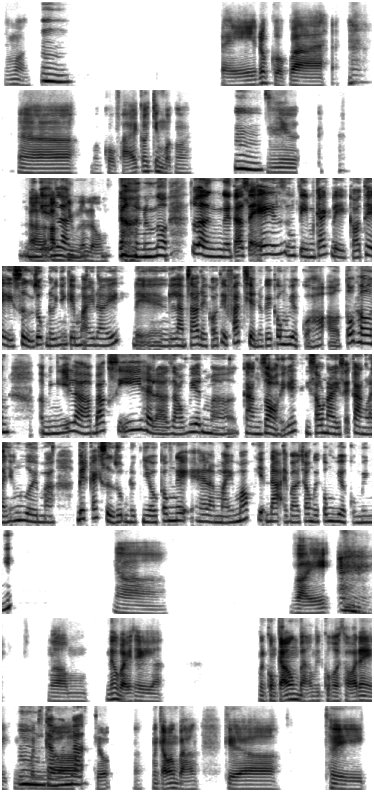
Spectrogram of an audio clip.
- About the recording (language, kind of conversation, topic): Vietnamese, unstructured, Bạn nghĩ robot sẽ thay thế con người trong công việc đến mức nào?
- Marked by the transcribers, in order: laugh; other background noise; laugh; tapping; throat clearing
